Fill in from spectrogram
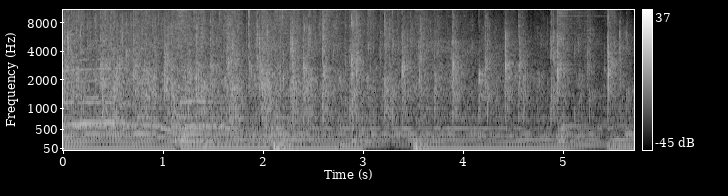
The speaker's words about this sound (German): Lass uns Gott einen riesen Applaus geben.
